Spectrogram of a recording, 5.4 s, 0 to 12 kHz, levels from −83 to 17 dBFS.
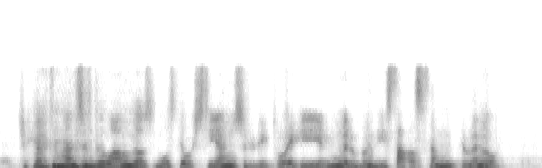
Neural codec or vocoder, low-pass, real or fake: codec, 16 kHz, 0.5 kbps, FreqCodec, smaller model; 7.2 kHz; fake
